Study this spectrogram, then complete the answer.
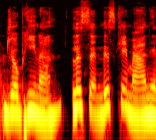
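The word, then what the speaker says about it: Jupiña: about, I want a Hopina, please, por favor. No, that would be the Spanish people. That, I mean, it is a Spanish name, but we don't pronounce it. We say Jopina.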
